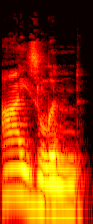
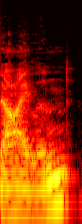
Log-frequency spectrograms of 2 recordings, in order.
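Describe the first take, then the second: First: The word is said with an S sound. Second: The word is said with no S sound. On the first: The speaker calls it wrong. "quite a few of our students pronounce the S" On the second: The speaker calls it right. "It's a silent consonant"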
